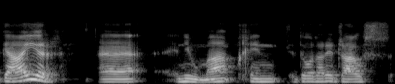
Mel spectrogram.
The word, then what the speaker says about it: pneuma: Wel, y gair mae Paul yma yn ei iwso yn y Groeg yw pneuma, a mae yna silent P yn y fan hyn eto.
